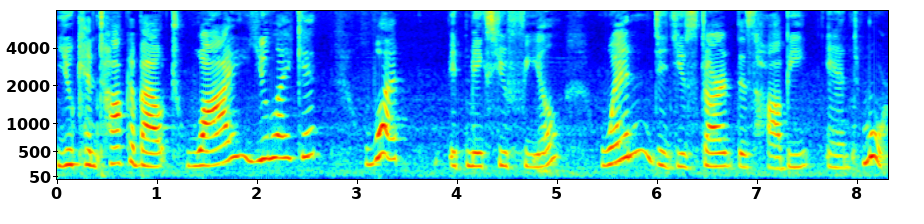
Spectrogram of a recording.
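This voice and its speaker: At a very slow pace, a woman with a high pitch speaks with very wide pitch swings. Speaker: English learning podcast host. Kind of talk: slow scripted teaching monologue.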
